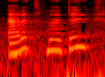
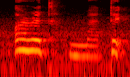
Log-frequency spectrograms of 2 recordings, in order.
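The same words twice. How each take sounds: First: The first vowel sounds like 'a'. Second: The first vowel sounds like 'uh'. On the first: The speaker calls it wrong. "instead of saying arithmetic ... don't say a" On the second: The speaker calls it right. "please pronounce it like arithmetic ... you say uh first"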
